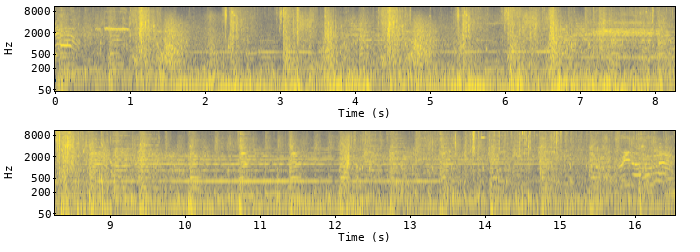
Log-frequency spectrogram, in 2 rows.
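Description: Red Dead Redemption 2 gunfight: repeated sharp gunshots and booming blasts crack at irregular intervals over a steady din of hoofbeats and scuffling, with in-game voices shouting between the shots.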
